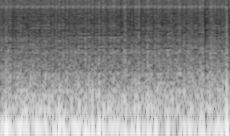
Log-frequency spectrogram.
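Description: A city bus passes in the street, a loud, low engine rumble with a steady rough roar that stays strong throughout.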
